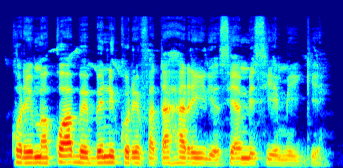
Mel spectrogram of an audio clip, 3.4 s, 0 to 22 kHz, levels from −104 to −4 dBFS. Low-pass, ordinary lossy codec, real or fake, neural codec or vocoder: 14.4 kHz; none; fake; vocoder, 44.1 kHz, 128 mel bands every 512 samples, BigVGAN v2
